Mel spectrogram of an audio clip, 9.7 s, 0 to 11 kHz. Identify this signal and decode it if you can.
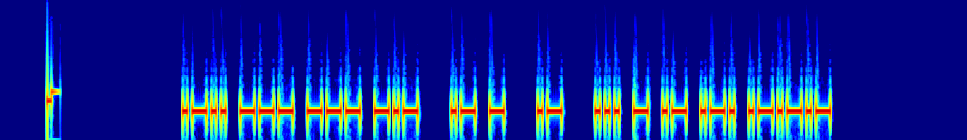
Morse code, heard as a keyed tone, about 25 wpm, 700 Hz. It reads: LOOK AT A STAR.
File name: practice / 25wpm / Sentences with 2-Word Phrases - 25wpm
